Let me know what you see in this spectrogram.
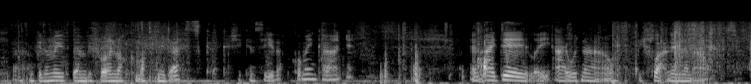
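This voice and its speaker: With a Manchester accent, the speaker goes at a fairly quick pace, breaking often for long pauses over noticeable background noise. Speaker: crafter. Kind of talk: live craft tutorial. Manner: chatty, casual.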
